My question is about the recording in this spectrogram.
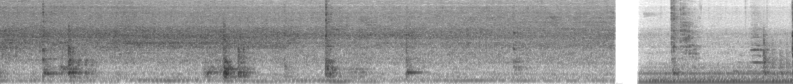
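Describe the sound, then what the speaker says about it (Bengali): Dalia (broken wheat) and moong dal frying in hot oil while being stirred, a steady close sizzle with scraping strokes of the spoon throughout and a brief dropout near the end. "এইটাকে এর মধ্যে দিয়ে দেবো, দিয়ে একটু কষিয়ে নেব।"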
